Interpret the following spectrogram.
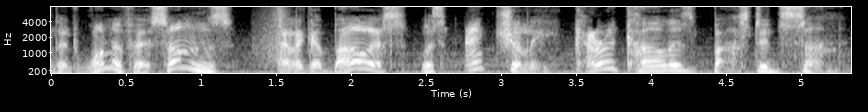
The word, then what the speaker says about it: Elagabalus: But in Latin, the A is indeed long. So pronouncing it Elagabalus with a long elongated A is respecting classical Latin phonemic vowel length.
